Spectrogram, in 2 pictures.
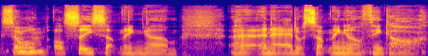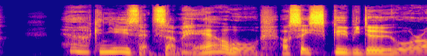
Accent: Deniliquin, New South Wales, Australia; I was from Deniliquin.

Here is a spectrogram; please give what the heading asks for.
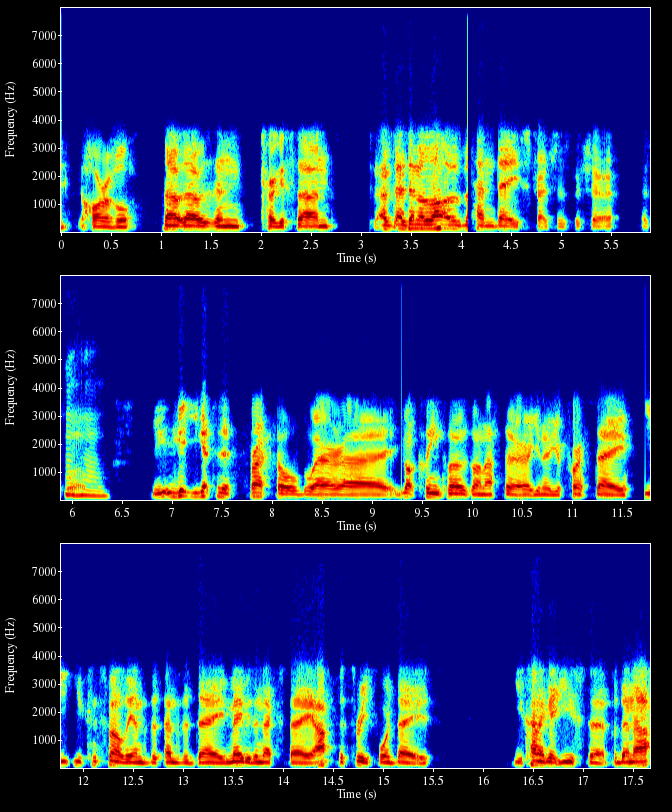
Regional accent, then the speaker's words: London, United Kingdom; also born or lived in Bristol; I grew up in London, born and raised in London.

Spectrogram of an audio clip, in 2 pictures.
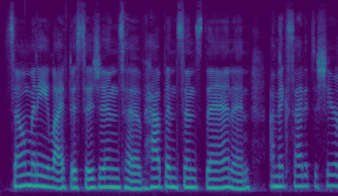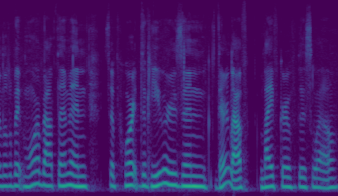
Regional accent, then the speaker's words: Toledo, Ohio, United States; now in Oklahoma, United States; Ohio is a very important part of my upbringing

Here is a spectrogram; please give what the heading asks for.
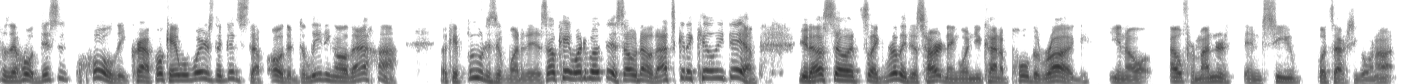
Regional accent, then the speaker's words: Canada; as a Canadian

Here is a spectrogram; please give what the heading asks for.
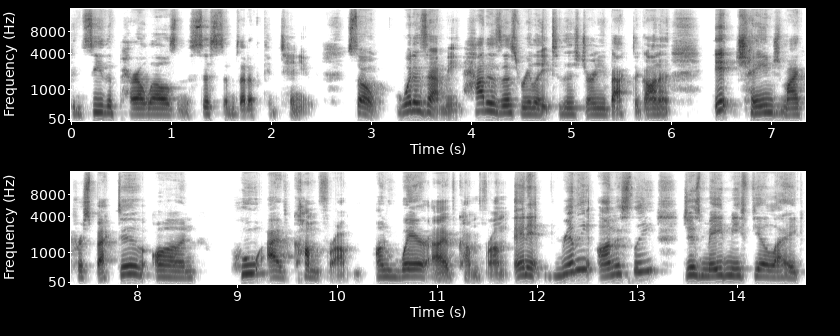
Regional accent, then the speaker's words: United States; as African American people

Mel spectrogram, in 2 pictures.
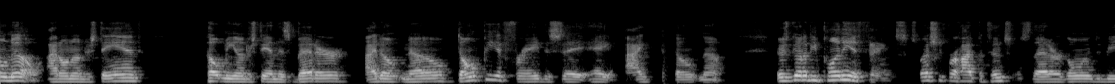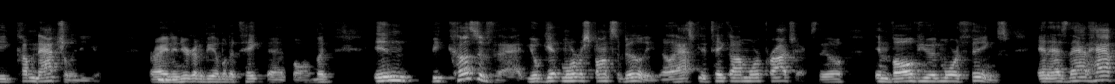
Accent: Indiana, United States; I grew up in Indiana.

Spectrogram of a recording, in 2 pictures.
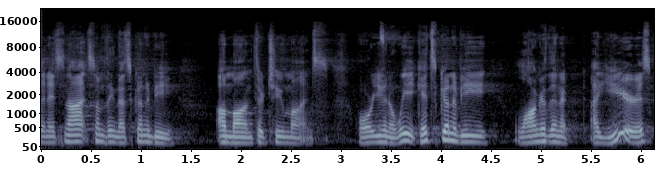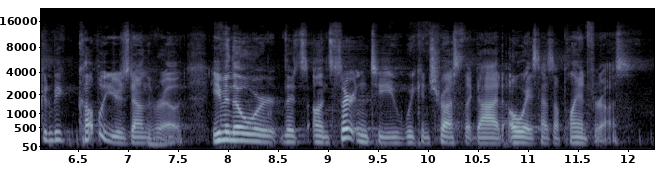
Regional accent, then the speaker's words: Marion, Illinois, United States; moved away as an adult; also born or lived in Champaign, Illinois; now in Zacatecas, Mexico; I'm originally from Southern Illinois, from Marion

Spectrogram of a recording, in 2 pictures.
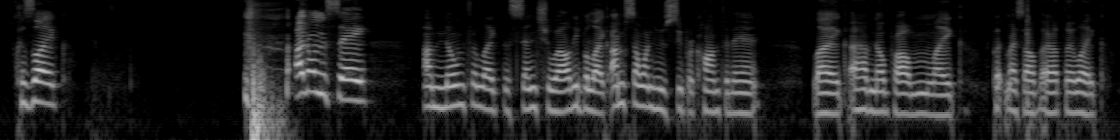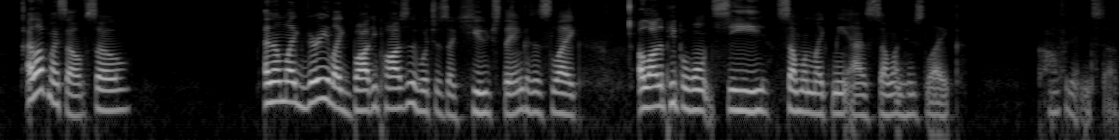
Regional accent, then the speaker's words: Montreal, Quebec, Canada; moved away; I grew up in Montreal, so we were in church all the time.

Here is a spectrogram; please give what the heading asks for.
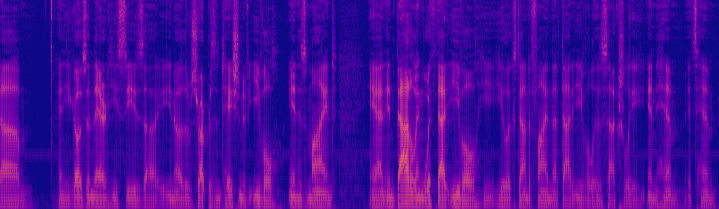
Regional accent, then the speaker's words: Nevada County, California, United States; born and raised in Nevada County

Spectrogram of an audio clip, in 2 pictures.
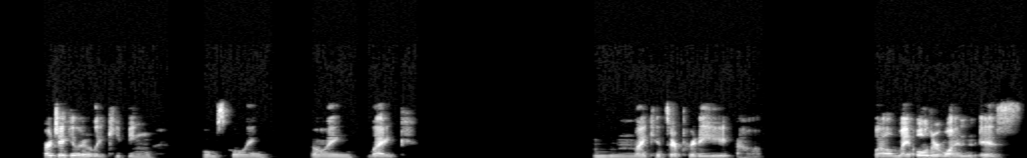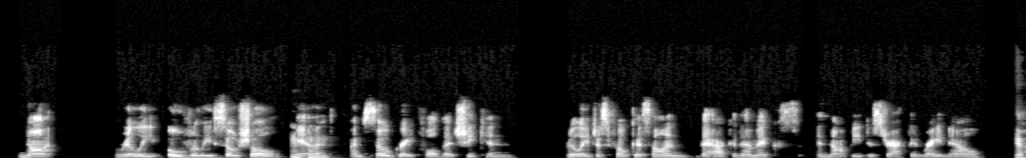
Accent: Astoria, New York, United States; okay, I did like high school and I did like growing up in Astoria.

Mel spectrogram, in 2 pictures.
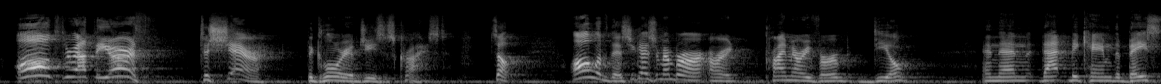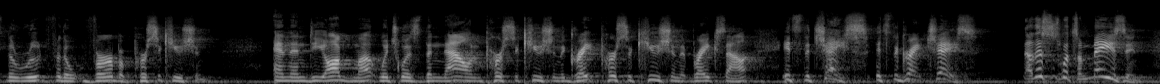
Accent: United States; I'm an American

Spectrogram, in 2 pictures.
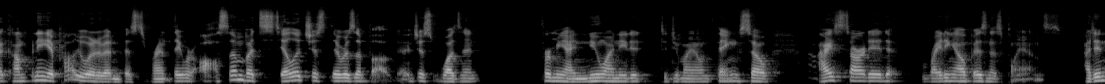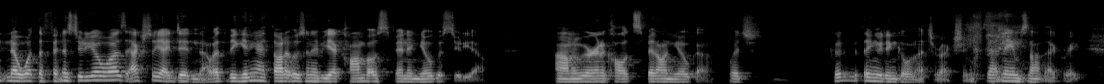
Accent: Wakefield, Massachusetts, United States; also born or lived in Arlington, Massachusetts; I grew up in Wakefield, and we happened to have our first studio in Wakefield

